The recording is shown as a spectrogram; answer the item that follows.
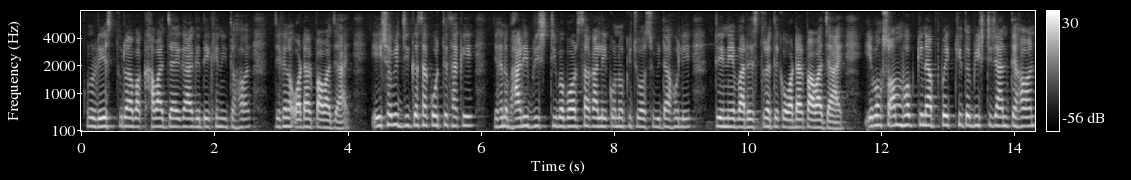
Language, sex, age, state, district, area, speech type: Bengali, female, 45-60, West Bengal, Bankura, urban, spontaneous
